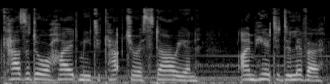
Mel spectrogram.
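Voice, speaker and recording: An actress playing a direct, composed adventurer in a fantasy video game. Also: female voice, medium pitch, steady tone, a little fast, music in the background, lightly acted. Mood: bluffing, firm. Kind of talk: cinematic video game voice acting.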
